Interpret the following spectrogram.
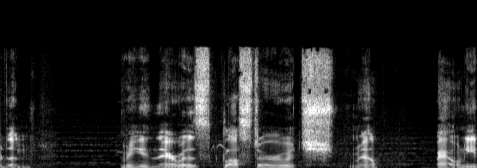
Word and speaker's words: Gloucester: Worcester and Gloucester. It's Worcester and Gloucester. How the fuck can you not pronounce them properly?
